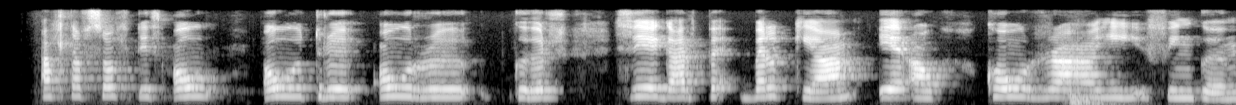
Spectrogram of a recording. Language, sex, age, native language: Icelandic, male, 11, Slovak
